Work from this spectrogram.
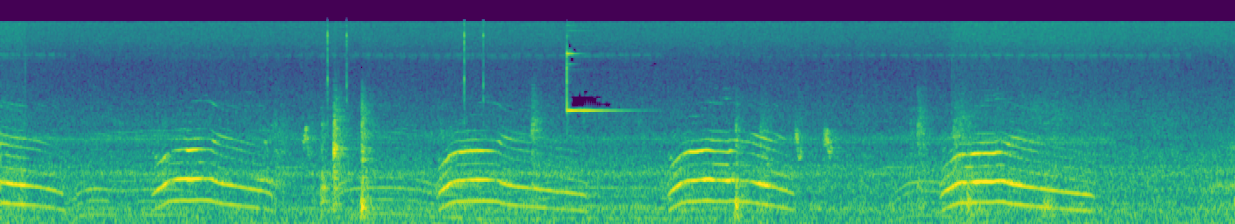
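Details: Orange domestic cat angry at a black cat, giving drawn-out wailing yowls that rise and then fall, about four long cries spaced roughly every two to three seconds, with faint clicks and knocks between them.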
